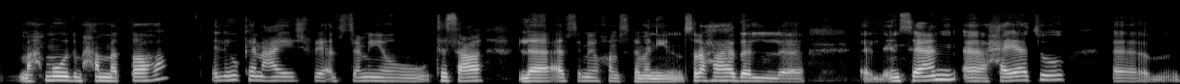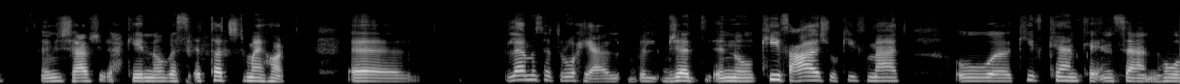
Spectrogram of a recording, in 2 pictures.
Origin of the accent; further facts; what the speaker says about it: Sudan; واشتغل في السكة الحديد اللي كانت تبنيها بريطانيا عندنا في السودان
